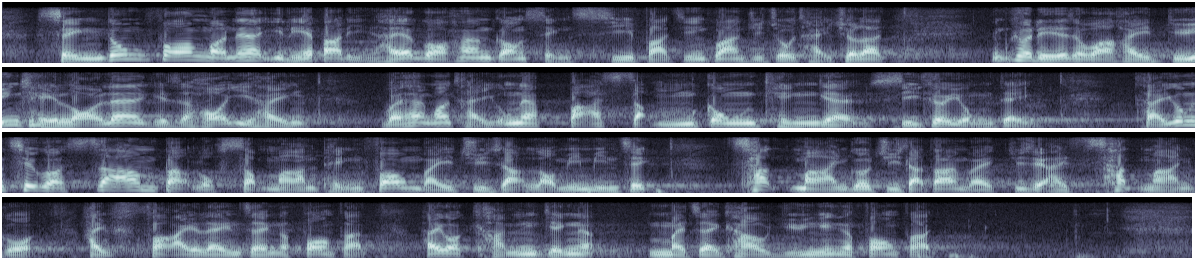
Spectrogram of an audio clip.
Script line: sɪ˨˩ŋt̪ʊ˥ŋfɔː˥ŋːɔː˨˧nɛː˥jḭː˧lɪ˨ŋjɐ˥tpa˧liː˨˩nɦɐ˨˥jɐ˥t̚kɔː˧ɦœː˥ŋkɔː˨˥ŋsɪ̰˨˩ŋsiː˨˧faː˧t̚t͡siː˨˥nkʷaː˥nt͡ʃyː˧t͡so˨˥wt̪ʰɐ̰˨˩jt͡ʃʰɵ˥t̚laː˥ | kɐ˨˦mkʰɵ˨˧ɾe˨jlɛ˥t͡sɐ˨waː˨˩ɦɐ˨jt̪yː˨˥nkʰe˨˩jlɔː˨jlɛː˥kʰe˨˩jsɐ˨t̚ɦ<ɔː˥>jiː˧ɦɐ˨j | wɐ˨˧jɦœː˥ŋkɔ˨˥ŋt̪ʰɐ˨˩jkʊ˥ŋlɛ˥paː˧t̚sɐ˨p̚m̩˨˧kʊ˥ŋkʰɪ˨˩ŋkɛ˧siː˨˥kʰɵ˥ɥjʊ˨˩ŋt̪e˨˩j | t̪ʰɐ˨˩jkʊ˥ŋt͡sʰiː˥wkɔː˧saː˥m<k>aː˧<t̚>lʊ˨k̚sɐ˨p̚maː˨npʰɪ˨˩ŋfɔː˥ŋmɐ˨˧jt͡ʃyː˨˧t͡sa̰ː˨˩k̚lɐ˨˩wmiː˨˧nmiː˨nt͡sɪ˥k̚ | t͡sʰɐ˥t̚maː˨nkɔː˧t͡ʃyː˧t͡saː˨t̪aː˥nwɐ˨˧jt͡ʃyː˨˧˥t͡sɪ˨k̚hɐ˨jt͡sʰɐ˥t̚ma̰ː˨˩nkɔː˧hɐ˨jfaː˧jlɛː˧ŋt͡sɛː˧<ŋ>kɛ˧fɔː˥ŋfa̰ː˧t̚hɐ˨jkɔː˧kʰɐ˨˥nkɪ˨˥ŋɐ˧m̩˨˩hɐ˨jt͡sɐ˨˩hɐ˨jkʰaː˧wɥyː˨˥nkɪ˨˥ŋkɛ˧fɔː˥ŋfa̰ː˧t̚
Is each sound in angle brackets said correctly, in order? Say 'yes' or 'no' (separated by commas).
no, no, no, yes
